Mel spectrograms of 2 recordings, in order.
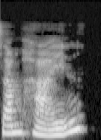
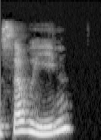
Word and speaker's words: Samhain: Das letzte und das erste Jahreskreisfest ist Samhain, geschrieben wird es Samhain, aber ausgesprochen Samhain, und das ist ein Fest der Ahnen und des Übergangs.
